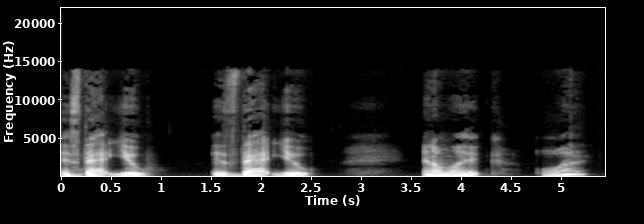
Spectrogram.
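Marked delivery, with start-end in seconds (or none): 0.0-2.5 mock, drawn-out, slow, mildly excited half-scream. Driving on the highway, the speaker retells the woman with him, imitating her screaming. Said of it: "she starts screaming".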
